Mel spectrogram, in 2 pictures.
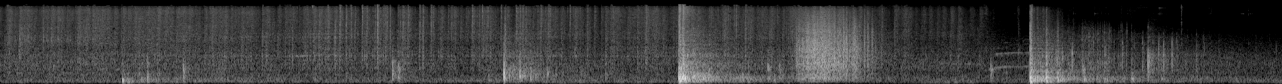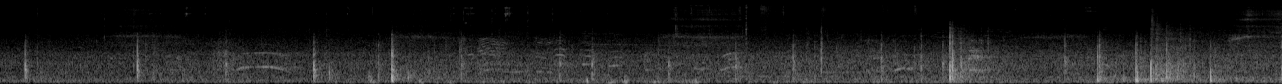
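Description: Fireworks and firecrackers go off outdoors on the Fourth of July: a loud, crackling volley early on, then scattered sharp pops and bangs at irregular intervals.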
